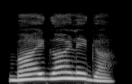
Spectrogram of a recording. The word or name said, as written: ಬಾಯಿಗಾಳೆಗ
